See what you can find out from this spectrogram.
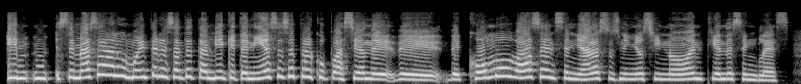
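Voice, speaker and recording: A woman's voice: high-pitched, normal speed, hardly any pauses, dry recording, clean studio sound. A woman in her thirties hosting a podcast interview over a video call, encouraging and affirming, speaking Spanish as a second language after English. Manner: warm-paced, encouraging, affirming. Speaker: podcast host. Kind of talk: casual interview conversation. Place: room with plain gray wall.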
